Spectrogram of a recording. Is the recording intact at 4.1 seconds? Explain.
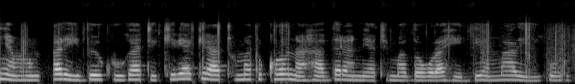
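No. Between 4.07 and 4.11 s, just after "na hathara nĩ atĩ", there is a short concealed packet loss: about 20 ms of the speech failed to reach the decoder in time. The receiver covered that 20 ms gap by extending the sound that had just played, then crossfaded back into the real signal. This is heard as a fleeting smear or wobble in the speech, and any brief consonant in that gap may be lost.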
